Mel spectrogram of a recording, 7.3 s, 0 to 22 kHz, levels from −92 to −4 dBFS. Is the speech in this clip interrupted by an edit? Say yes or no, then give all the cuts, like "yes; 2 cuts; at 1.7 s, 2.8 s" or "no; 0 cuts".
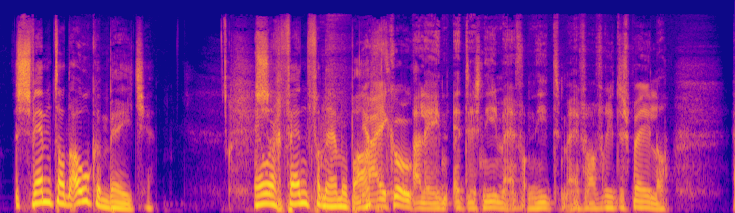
yes; 3 cuts; at 2.5 s, 4.1 s, 5.3 s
